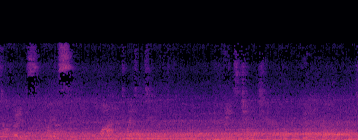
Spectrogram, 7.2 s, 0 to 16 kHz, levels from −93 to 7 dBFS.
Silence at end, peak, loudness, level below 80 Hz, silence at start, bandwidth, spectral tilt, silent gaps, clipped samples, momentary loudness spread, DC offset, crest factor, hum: 0 s; -20 dBFS; -35 LUFS; -42 dBFS; 0 s; 11.5 kHz; -6 dB/octave; none; under 0.1%; 4 LU; under 0.1%; 14 dB; none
